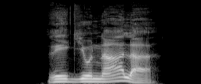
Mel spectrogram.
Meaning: inflection of regional: 1. strong/mixed nominative masculine singular 2. strong genitive/dative feminine singular 3. strong genitive plural
- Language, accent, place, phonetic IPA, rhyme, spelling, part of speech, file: German, Germany, Berlin, [ʁeɡi̯oˈnaːlɐ], -aːlɐ, regionaler, adjective, De-regionaler.ogg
